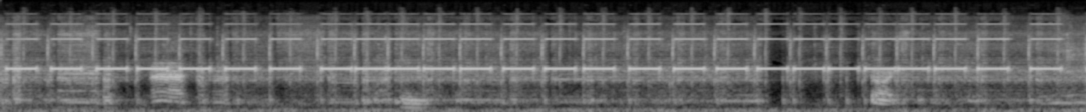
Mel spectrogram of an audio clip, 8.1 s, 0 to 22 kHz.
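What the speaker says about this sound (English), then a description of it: "That beeping is annoying." A steady, repeating electronic beep tone persists throughout in a Hesston 6650 tractor cab, mixed with radio-like noise and intermittent low voices.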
